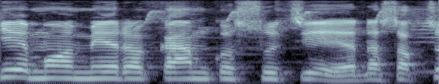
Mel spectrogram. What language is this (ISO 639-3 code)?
nep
